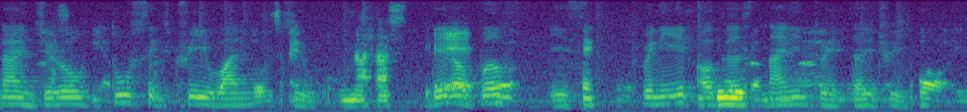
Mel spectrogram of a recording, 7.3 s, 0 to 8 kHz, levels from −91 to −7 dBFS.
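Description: No technical faults occur at any point in this speech; the call microphone processing simply leaves nothing above 8 kHz and trims the lowest bass, as it normally does.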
